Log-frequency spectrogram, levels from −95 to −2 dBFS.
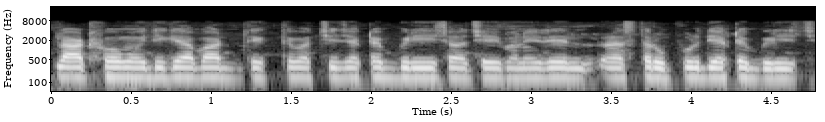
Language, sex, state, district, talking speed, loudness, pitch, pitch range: Bengali, male, West Bengal, Jalpaiguri, 225 wpm, -19 LUFS, 145 Hz, 140-145 Hz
